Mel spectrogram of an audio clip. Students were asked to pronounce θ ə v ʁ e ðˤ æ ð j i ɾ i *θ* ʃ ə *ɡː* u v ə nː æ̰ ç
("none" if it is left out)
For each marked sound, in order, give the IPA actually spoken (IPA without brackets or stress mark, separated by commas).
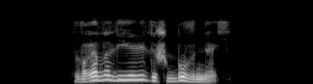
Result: ð, bː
